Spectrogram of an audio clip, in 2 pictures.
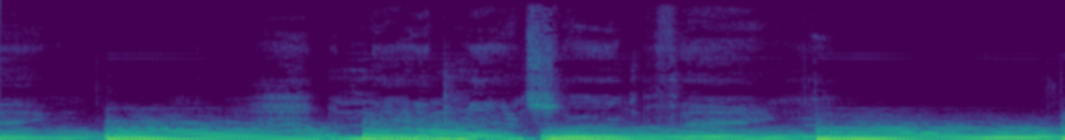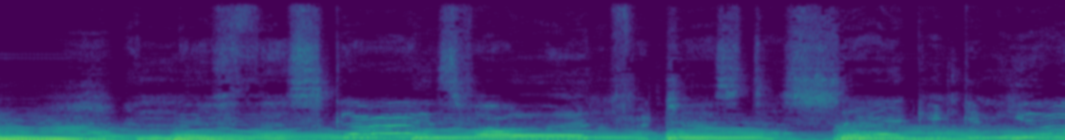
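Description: Piano chords played on a keyboard, struck about every second or so and left to ring. A woman's singing voice comes in over them in places, most clearly about two-thirds of the way through.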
